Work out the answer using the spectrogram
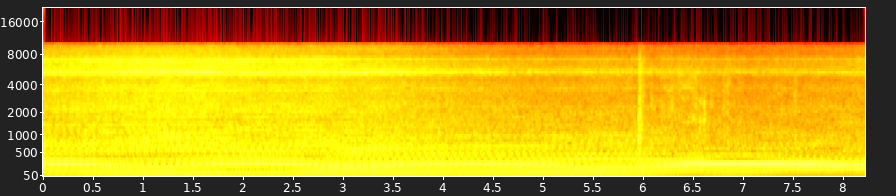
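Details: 1996 Ford Probe GT KLZE petrol engine idling and lightly revved, running unevenly with a sharp pop; began as exhaust backfire at high revs, now misfires under slight revving; plugs changed a month ago, owner suspects old melted, warped plug wires.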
